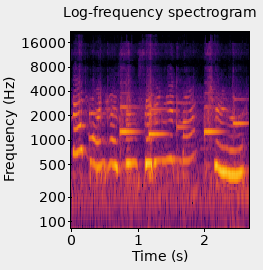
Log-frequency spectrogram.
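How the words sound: It is said in a little baby voice.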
